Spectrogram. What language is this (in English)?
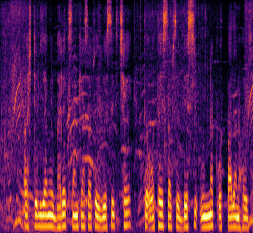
Maithili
